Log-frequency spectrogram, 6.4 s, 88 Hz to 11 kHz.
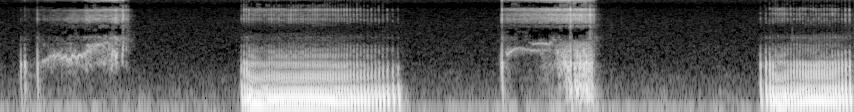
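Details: Very tired female pug, barely able to hold her head up, sleeping with loud rhythmic snores: a rattling inward snort alternating with a softer outward breath, about 20 breaths a minute.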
